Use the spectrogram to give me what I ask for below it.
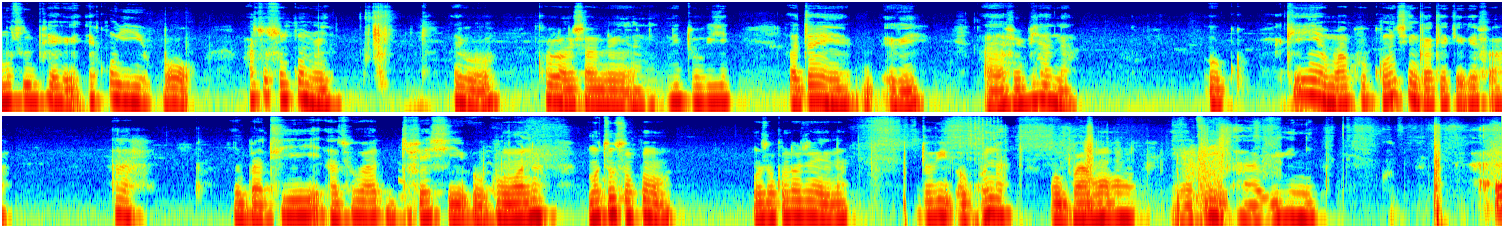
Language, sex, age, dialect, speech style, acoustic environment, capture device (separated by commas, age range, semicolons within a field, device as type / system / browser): Yoruba, male, 18-24, Nigeria - Ibadan, relaxed, silence, mobile / Linux / Chrome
